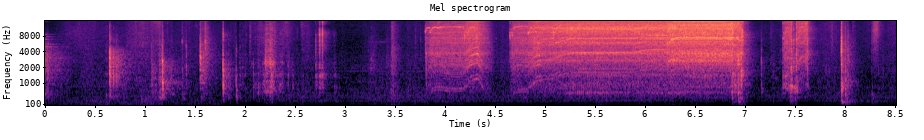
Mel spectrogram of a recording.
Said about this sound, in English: A 5/16 drill bit is the perfect size for the mounting screw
